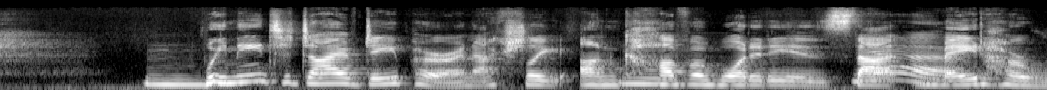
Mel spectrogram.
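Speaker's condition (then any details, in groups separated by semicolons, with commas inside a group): No condition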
